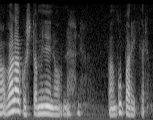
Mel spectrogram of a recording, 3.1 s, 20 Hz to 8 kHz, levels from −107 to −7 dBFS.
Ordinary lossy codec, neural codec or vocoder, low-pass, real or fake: none; none; 7.2 kHz; real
